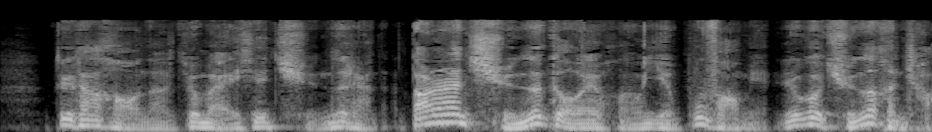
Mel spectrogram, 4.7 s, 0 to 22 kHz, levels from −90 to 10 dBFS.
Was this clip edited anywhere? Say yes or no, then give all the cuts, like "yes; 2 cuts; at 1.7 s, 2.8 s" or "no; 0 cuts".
no; 0 cuts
